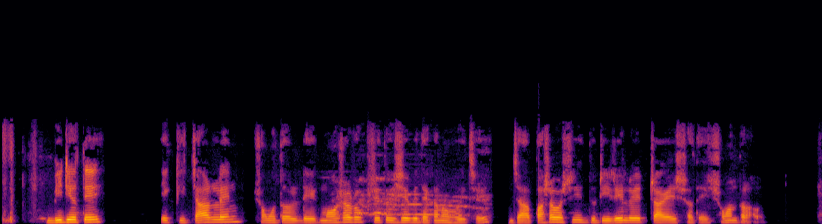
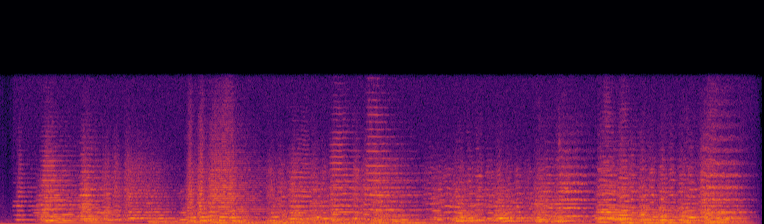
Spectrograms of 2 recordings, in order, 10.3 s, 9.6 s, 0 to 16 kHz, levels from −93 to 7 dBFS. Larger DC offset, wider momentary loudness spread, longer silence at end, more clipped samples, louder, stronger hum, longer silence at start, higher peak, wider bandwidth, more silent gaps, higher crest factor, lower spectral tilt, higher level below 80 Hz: second, under 0.1% vs 2%; first, 12 LU vs 7 LU; first, 0.8 s vs 0 s; neither; first, -19 LUFS vs -22 LUFS; neither; about the same, 0.05 s vs 0 s; first, 0 dBFS vs -8 dBFS; second, 7.4 kHz vs 11 kHz; neither; about the same, 18 dB vs 14 dB; about the same, -6 dB/octave vs -5.5 dB/octave; second, -60 dBFS vs -42 dBFS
